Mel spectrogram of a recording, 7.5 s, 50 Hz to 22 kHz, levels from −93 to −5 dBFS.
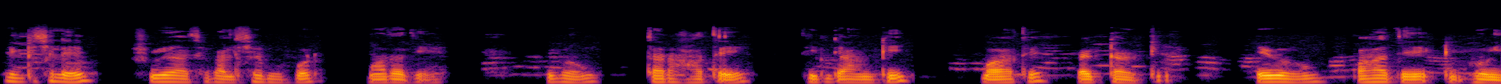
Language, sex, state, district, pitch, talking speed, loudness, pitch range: Bengali, male, West Bengal, Dakshin Dinajpur, 125 Hz, 185 wpm, -29 LUFS, 110-160 Hz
